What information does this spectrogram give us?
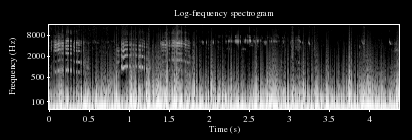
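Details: Cranes on a plateau give three quick trumpeting calls at the start, then only loud gusting wind fills the remaining seconds.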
